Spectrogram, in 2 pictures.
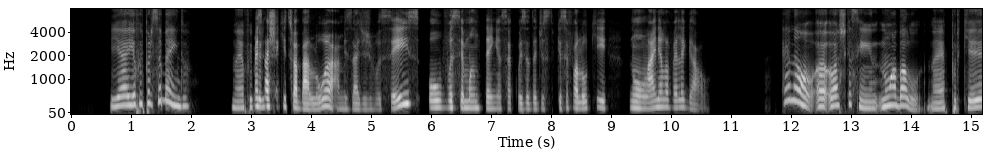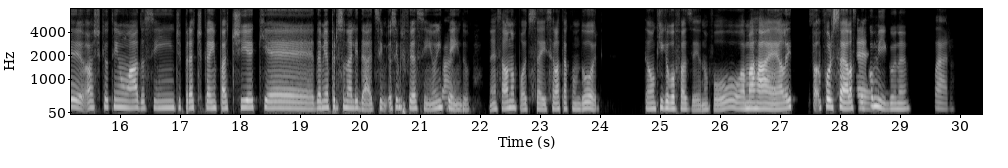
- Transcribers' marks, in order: none
- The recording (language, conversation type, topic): Portuguese, podcast, Quando é a hora de insistir e quando é melhor desistir?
